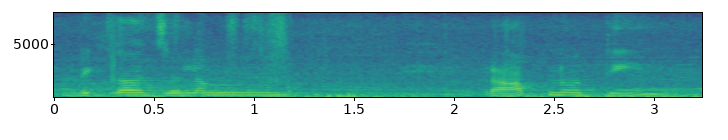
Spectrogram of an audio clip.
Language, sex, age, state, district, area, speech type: Sanskrit, female, 45-60, Tamil Nadu, Chennai, urban, spontaneous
